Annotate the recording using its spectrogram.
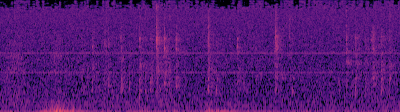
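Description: Faint, irregular clicking of computer keyboard keys as a short note is typed, with a soft low thump about a second in and another about three seconds in.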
